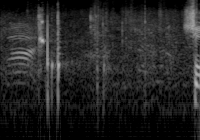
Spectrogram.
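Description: A brief voiced sound, then two sharp knocks close together about half a second in and a fainter knock about a second in, over quiet outdoor background. A man starts speaking near the end.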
